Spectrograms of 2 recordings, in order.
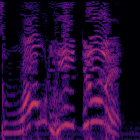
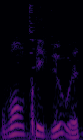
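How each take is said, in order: First: It is said with strong conviction. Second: It is said flatly, without conviction.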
